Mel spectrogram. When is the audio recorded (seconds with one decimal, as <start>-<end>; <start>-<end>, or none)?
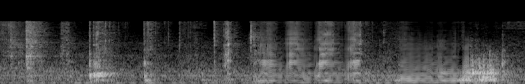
0.0-2.6; 3.6-4.0; 4.7-5.3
